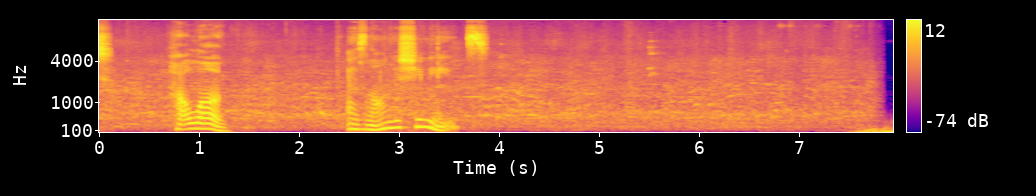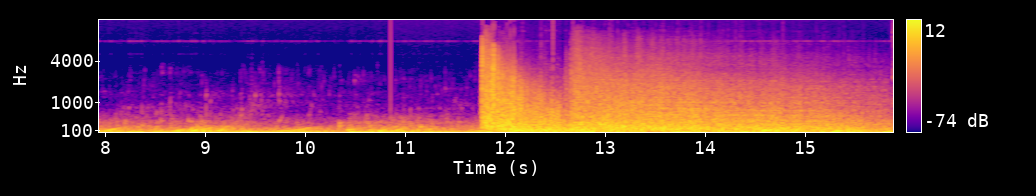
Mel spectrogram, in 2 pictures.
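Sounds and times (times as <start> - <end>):
speech: 0.8 - 1.4, 2.5 - 3.8
rumbling bubbling underwater roar: 7.6 - 15.8
small underwater explosion at a rocky crag: 7.6 - 15.8.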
